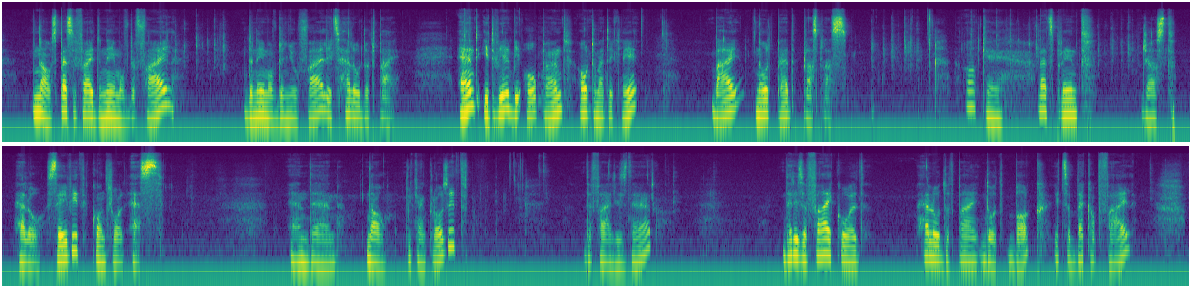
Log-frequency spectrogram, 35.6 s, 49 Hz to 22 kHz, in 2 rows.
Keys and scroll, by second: 2.3-5.4 typing, 6.9 Return, 13.0-17.4 typing, 14.9 Left, 20.2 ctrl+s.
